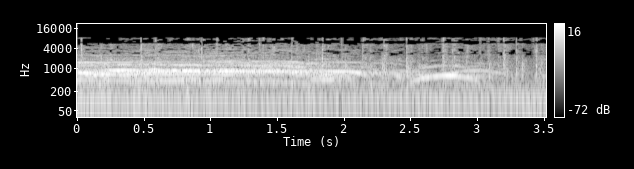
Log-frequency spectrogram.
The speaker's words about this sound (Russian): Покинувшего Ростов-на-Дону Пригожина жители провожали аплодисментами.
